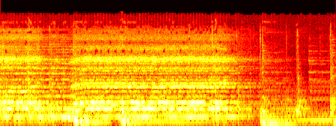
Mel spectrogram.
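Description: Male vocal group singing long-held notes together in a chant-like style, with low sustained tones underneath. The phrase breaks off about three and a half seconds in, and a lower held note begins.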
